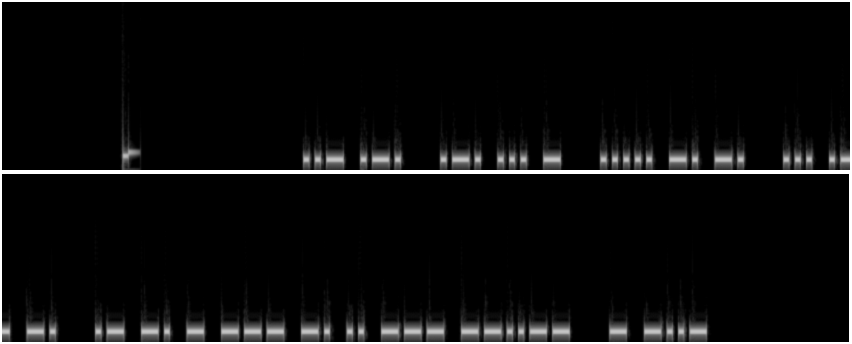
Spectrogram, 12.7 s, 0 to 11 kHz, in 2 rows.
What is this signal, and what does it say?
Morse code, heard as a keyed tone, about 27 wpm, 700 Hz. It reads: UR RST 5NN SAN ANTONIO, TX
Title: Practice QSO - Exchange 1 - Beginning - 28wpm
